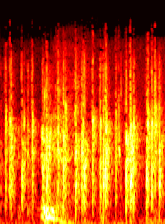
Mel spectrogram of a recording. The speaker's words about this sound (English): Round of applause for Professor Hal!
